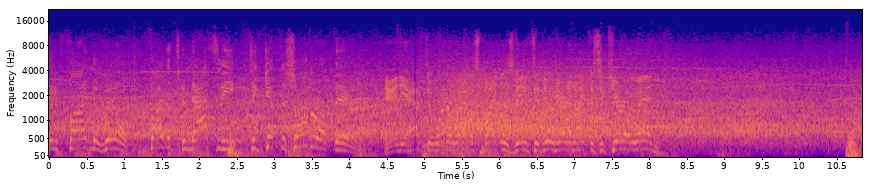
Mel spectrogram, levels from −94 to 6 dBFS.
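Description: From 4.79 to 5.24 s there is loose connector crackle: a worn contact keeps making and breaking, chopping the signal into an irregular scratchy burst. On a waveform it shows ragged gaps and spikes; a spectrogram shows scattered broadband vertical streaks across roughly half a second.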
